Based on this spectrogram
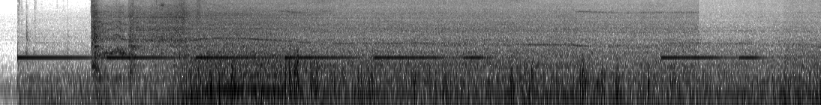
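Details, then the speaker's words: Truck started as a good example during slow/no-crank testing: brisk even cranking, battery voltage held up, quick catch and steady run with a chime; normal cranking and start. "now since this truck doesn't have an issue with it it didn't lose the the battery voltage didn't drop down"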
